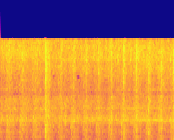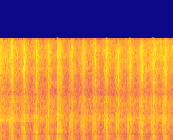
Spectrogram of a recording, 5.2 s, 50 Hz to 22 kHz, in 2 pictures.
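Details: 1949 John Deere B two-cylinder, first start after engine rebuild: thumping that lurches and stumbles instead of a steady pop-pop; rough running with vibration, parked on a slant, possibly running out of fuel; cause not confirmed.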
